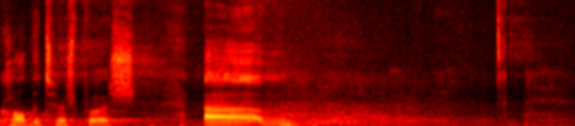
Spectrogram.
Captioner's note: laughter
